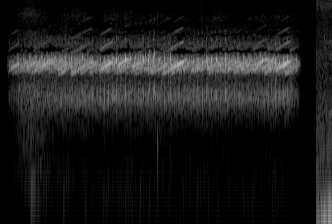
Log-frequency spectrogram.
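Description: A dense chorus of high, fast-trilling animal calls that goes on unbroken, then cuts off suddenly just before the end.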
